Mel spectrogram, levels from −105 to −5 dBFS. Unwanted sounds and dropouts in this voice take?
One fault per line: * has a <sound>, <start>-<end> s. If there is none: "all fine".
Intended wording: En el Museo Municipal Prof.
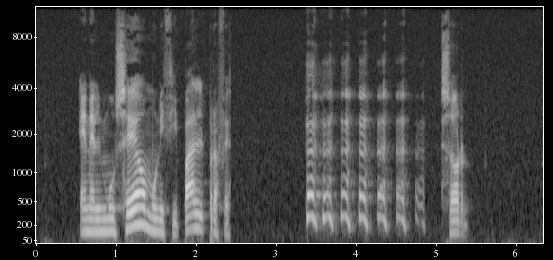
* has a laugh, 3.4-4.9 s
